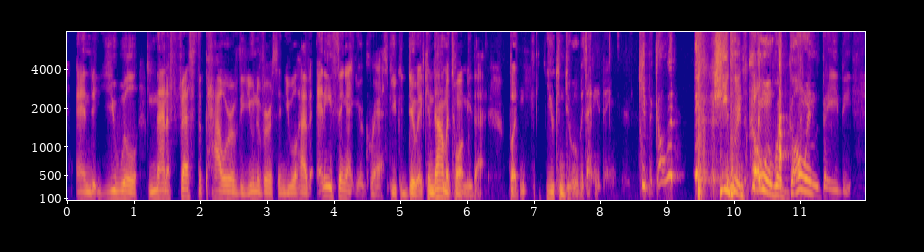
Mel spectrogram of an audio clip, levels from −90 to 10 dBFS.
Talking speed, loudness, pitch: 205 wpm, -20 LUFS, 120 Hz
